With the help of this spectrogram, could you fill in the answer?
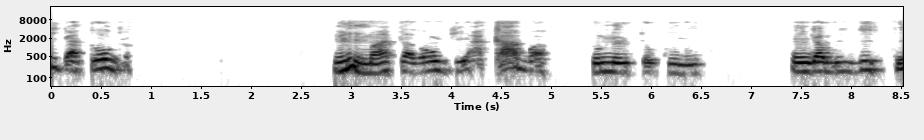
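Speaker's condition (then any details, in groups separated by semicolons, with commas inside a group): Cerebral palsy; physical disability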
